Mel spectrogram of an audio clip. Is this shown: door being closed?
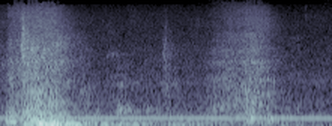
yes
